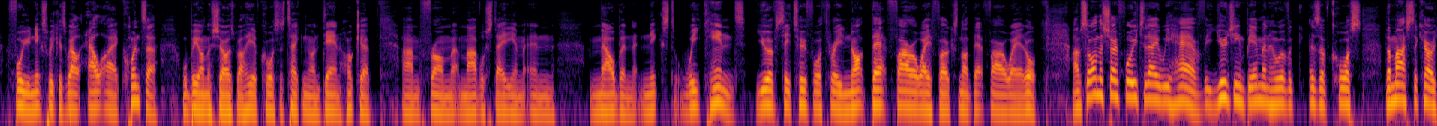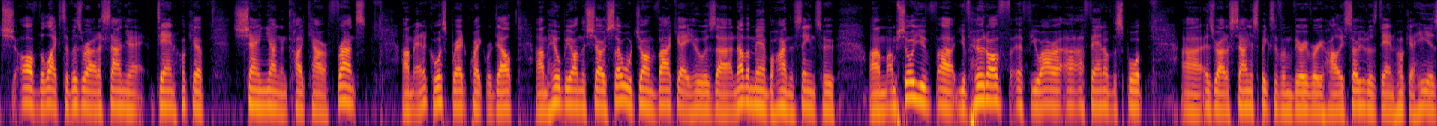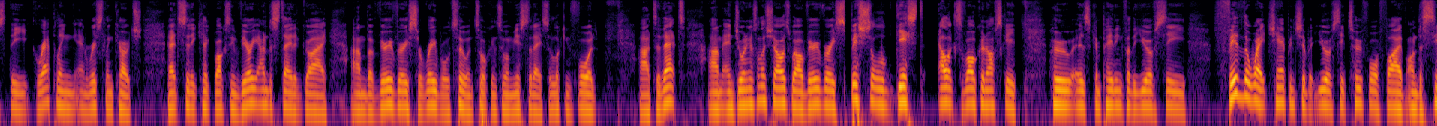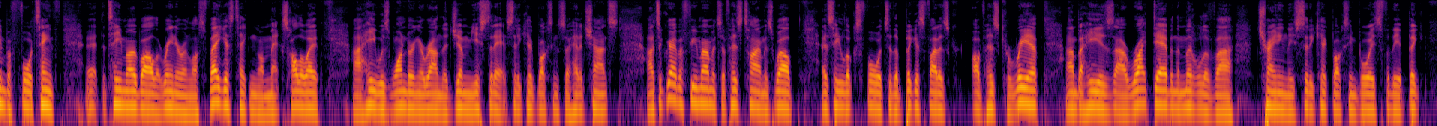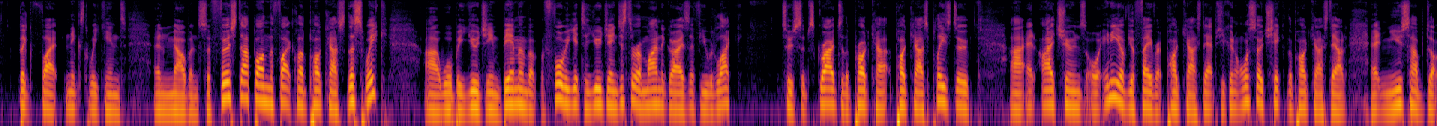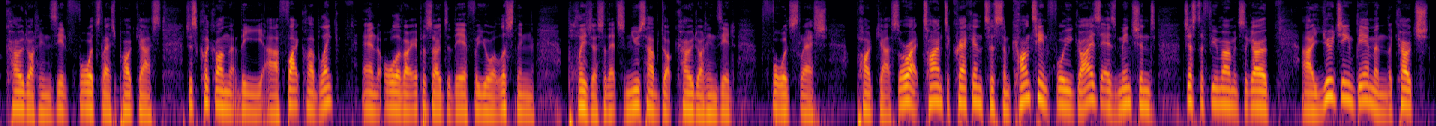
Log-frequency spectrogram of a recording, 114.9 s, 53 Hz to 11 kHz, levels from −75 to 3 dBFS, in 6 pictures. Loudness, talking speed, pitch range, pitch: -20 LUFS, 195 wpm, 105-125 Hz, 115 Hz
